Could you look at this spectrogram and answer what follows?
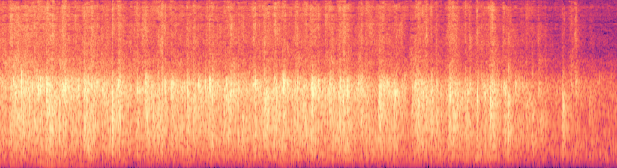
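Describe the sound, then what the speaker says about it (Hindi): An audience claps loudly and steadily at a Brahma Kumaris saints' gathering in Meham, with dense applause holding for several seconds before easing off toward the end. "अंतर के श्रद्धा भाव से सबसे पहले उसके सम्मान में सब लोग जोरदार ताली बजाएं।"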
